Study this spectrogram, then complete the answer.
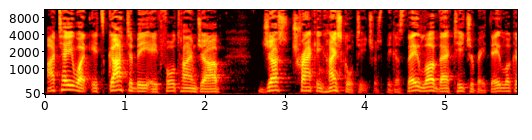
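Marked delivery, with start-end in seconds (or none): none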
